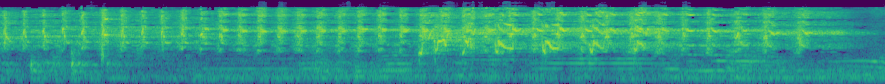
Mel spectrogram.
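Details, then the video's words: Excited, fast-responding lovebird singing continuously, used to train pet birds: a dense, rapid chatter of high, buzzy notes, about three per second, with faint lower whistled tones underneath. "love bird gacor cepat respon emosi memuncak"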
